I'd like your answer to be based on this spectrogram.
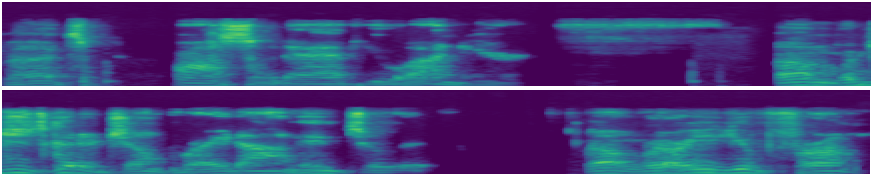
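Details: Adult man, a laryngectomee, who regained speech after a learning curve of some weeks and began talking about a month before starting his podcast; alaryngeal speech after laryngectomy.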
